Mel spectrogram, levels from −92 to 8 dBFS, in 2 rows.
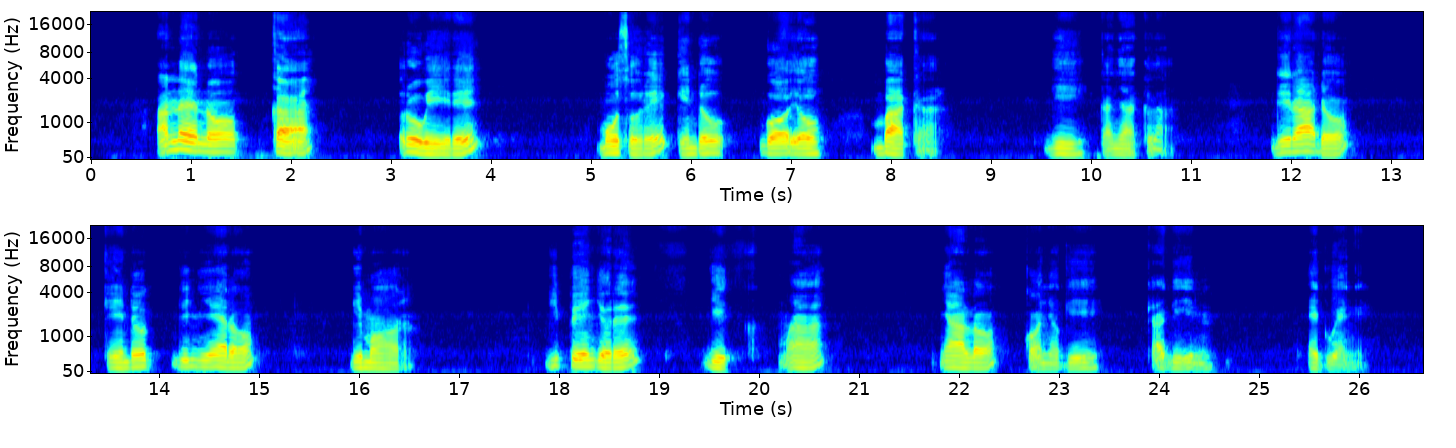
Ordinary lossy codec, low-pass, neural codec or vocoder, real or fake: none; none; vocoder, 44.1 kHz, 128 mel bands, Pupu-Vocoder; fake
